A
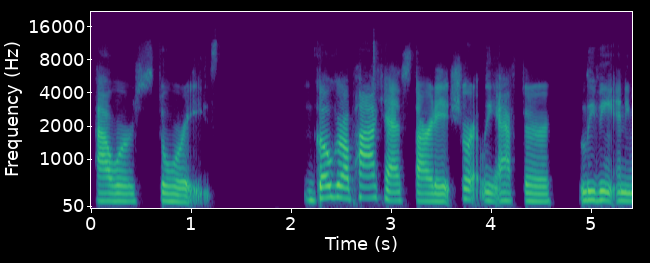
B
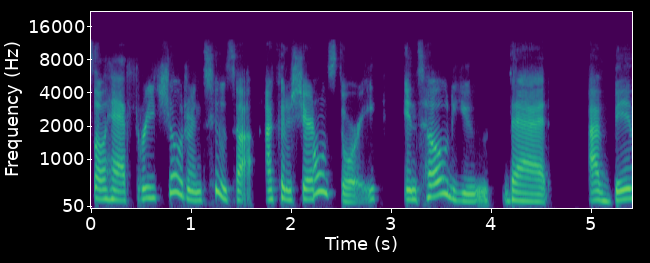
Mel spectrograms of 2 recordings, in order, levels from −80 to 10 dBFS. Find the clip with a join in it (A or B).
B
